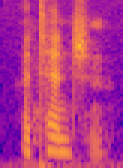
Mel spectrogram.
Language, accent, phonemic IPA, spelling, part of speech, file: English, General American, /əˈtɛn.ʃn̩/, attention, noun / interjection, En-us-attention.ogg
- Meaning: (noun) 1. Mental focus 2. An action or remark expressing concern for or interest in someone or something, especially romantic interest 3. A state of alertness in the standing position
